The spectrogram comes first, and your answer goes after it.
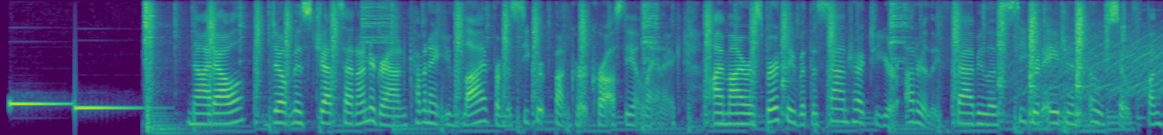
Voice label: promo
